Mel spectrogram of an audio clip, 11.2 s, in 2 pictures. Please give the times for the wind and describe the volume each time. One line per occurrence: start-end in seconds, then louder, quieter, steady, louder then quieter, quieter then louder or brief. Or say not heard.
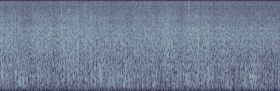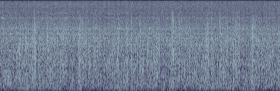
0.0-11.1 steady.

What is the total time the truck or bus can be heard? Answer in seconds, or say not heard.
11 s.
